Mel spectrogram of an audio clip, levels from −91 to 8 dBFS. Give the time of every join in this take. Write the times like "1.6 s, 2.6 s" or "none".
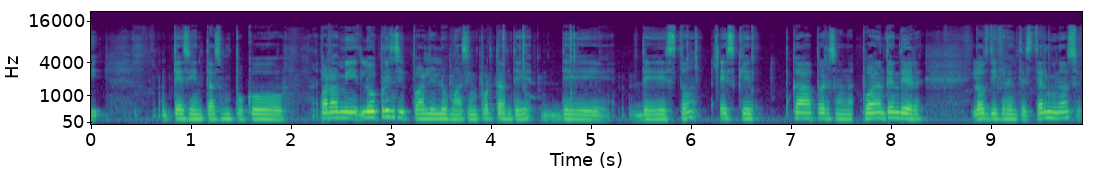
2.3 s, 7.6 s, 8.8 s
